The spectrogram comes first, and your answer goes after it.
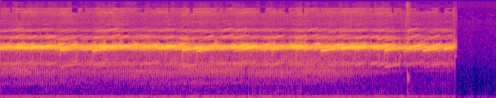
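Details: Dense chorus of spring peepers (Pseudacris crucifer) at Beaver Pond in Bear Brook State Park, New Hampshire, at night; countless high piping peeps blend into one steady, shrill ringing, and bullfrogs may also be present.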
